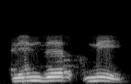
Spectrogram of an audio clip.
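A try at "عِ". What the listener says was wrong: মিম নয় ওটা, দেখেন আইন ইয়াজের ই।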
